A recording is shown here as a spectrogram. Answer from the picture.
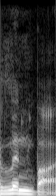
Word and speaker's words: Linebaugh: commons enclosure look at peter limbaugh uh or lindbaugh i guess is how he pronounces his name um l-i-n-e-b-a-u-g-h okay let's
